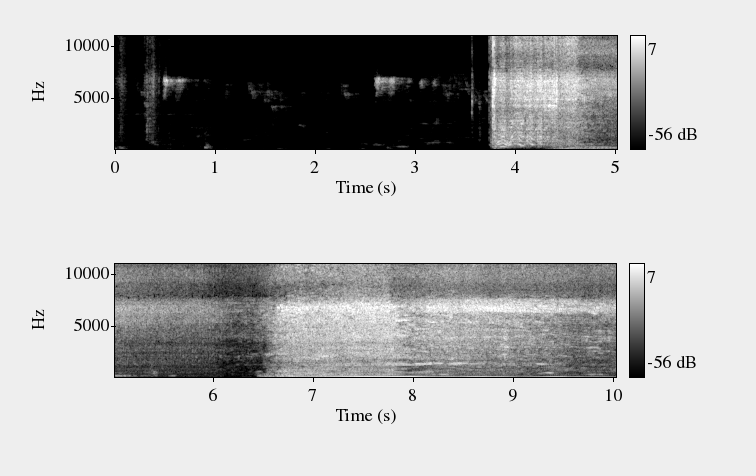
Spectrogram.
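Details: Hyundai Verna engine starting and idling, load rising as the AC is switched on; an extra noise rides over the idle, source undetermined. Engine noise at idle.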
